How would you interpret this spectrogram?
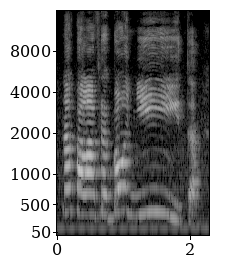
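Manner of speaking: bonita said slowly, "ni" lifted and leaned on; teacher marking the penultimate syllable; stress on bonita. Shown as a demonstration. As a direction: raise and slow down on bonita. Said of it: "penúltima sílaba a mais forte".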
